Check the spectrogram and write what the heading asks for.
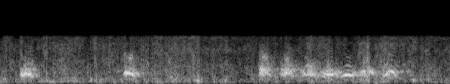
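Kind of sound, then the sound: animal, neighbor's dog barking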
